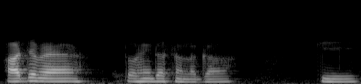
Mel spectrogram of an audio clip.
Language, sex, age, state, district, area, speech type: Dogri, male, 30-45, Jammu and Kashmir, Samba, rural, spontaneous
